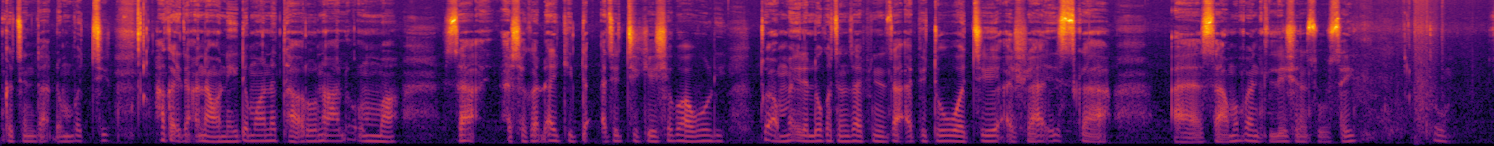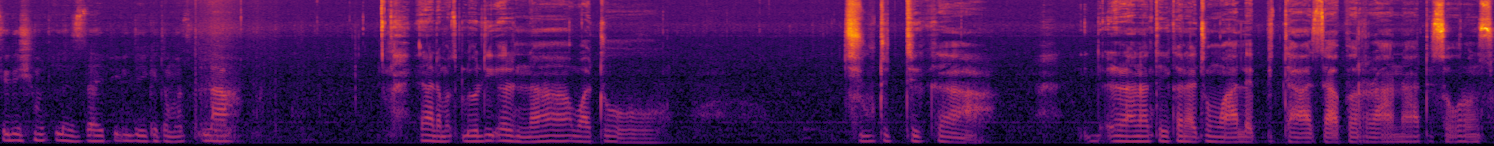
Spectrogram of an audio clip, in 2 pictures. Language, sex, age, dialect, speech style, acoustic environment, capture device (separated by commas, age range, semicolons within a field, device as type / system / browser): Hausa, male, 25-34, Nigeria - Katsina, relaxed, silence, mobile / Linux / Chrome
